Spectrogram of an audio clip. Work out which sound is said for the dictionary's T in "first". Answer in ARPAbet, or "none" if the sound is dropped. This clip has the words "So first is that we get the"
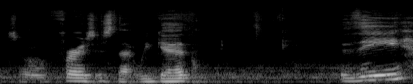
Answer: none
